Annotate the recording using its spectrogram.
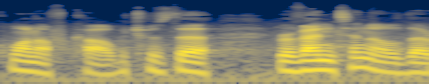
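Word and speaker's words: Reventón: And if we go back to 2007, perhaps even today, the most iconic one-off car, which was the Reventon or the Reventon as it's pronounced, was introduced and it looked like a F22 Raptor on the road.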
